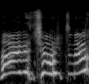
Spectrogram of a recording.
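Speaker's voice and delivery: acted-out, high yell with the voice cracking. Playing a character shouting at the others and pointing: shouting with voice cracking. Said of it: "my voice cracking, but go".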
